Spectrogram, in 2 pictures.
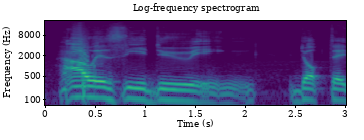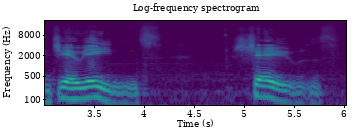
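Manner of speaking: slow, grandly stretched names; terrible boy impression. The boy addresses the rest of the party, slow drawn-out impression. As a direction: draw out every word theatrically. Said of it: "Such a terrible, terrible fucking impression".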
